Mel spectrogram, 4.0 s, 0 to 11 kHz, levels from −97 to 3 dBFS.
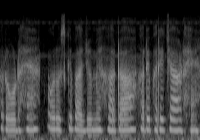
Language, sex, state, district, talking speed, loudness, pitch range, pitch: Hindi, female, Maharashtra, Nagpur, 150 wpm, -39 LUFS, 245-270 Hz, 255 Hz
